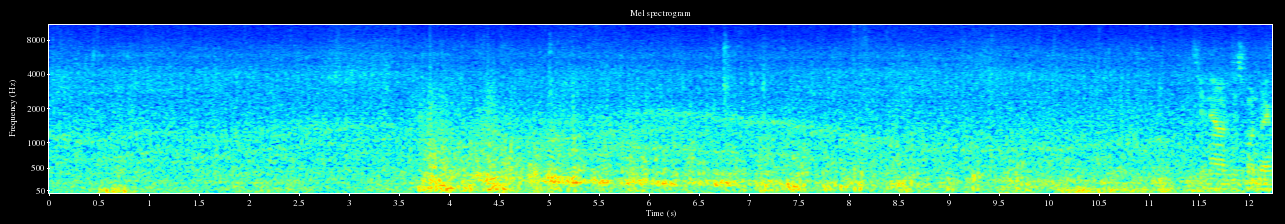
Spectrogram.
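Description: A thunderstorm with heavy rain in the video game Tempest: a steady, dense roar of rainfall with a deep thunder rumble swelling in after a few seconds and rolling on loudly.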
